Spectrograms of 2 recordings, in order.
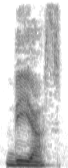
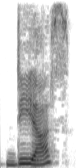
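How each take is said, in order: First: The d is soft, tongue behind teeth. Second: The d is hard, like English d. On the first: The speaker calls it right. "It softens the sound. ... it becomes días" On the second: The speaker calls it wrong. "instead of saying días"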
